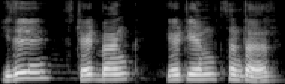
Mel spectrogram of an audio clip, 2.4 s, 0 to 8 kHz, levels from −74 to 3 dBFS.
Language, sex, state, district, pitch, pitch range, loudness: Tamil, male, Tamil Nadu, Nilgiris, 185 Hz, 180-195 Hz, -13 LUFS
